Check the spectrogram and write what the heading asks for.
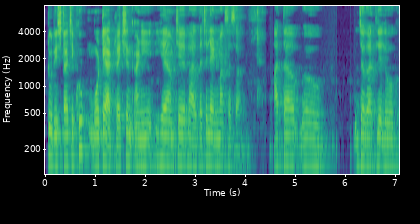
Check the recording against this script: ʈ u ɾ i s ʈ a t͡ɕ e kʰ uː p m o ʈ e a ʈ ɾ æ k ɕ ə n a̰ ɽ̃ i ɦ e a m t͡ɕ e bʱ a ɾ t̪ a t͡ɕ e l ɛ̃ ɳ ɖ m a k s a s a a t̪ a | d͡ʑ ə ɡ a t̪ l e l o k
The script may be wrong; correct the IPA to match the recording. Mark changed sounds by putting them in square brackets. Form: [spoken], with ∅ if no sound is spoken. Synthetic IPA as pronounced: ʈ u ɾ i s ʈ a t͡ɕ e kʰ uː p m o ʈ e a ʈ ɾ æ k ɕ ə n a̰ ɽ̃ i ɦ e a m t͡ɕ e bʱ a ɾ t̪ a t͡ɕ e l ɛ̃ ɳ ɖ m a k s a s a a t̪ a | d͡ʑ ə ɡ a t̪ l e l o k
